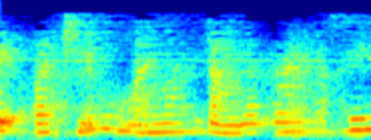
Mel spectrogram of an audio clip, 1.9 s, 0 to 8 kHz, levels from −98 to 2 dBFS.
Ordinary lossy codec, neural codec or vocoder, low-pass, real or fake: MP3, 24 kbps; codec, 44.1 kHz, 0.9 kbps, DAC; 7.2 kHz; fake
